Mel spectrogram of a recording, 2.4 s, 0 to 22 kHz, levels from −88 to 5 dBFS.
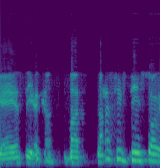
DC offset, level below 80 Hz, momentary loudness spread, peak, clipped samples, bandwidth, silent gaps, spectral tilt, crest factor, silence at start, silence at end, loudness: under 0.1%; -80 dBFS; 8 LU; -14 dBFS; under 0.1%; 8.2 kHz; none; -7.5 dB/octave; 16 dB; 0 s; 0 s; -30 LUFS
